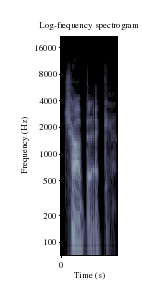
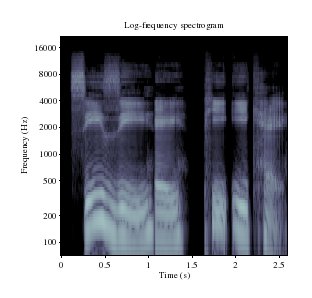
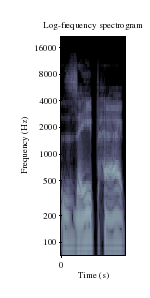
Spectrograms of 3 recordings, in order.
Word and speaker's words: Czapek: It starts it's it's spelled c z a p e k and the c z is Polish as in ch like in church. So, it's Czap and then ek. It's not Zaypec, it's not Sapec, it's not Chapec, it's Czap ek.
